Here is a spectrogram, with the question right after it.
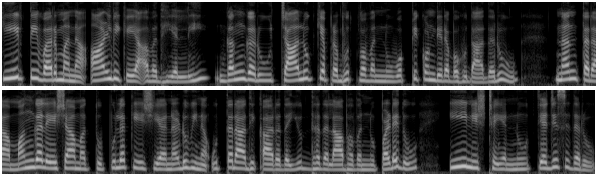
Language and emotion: Kannada, neutral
